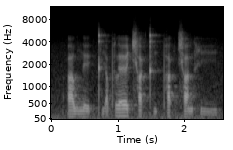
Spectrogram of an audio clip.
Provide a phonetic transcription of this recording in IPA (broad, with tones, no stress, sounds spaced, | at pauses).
ʔ a˧ w n eː˨˩ k̚ tʰ i˩˦ a̯ pʰ l ɛː˥˩ t͡ɕʰ a˦˥ k̚ tʰ i˨˩ ʔ pʰ a˦˥ k̚ t͡ɕʰ a˧ n h iː˧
